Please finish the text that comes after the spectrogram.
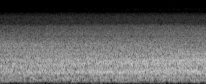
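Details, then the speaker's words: Brushless cooling fans at high duty on a CWI Performance G2 PWM controller in test mode, drawing about 35-36 amps: loud, steady rush of air with no ticking, rubbing or wobble; cooling fans at full speed, normal. "So you can hear the fans are pretty loud."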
